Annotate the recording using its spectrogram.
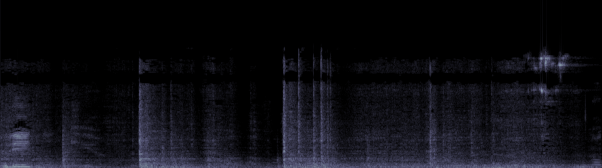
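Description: Metal baking tray of cupcakes being moved to a higher shelf of an open oven: the tray scrapes and clunks against the oven's rails. There are sudden knocks about one and a half and about three seconds in.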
